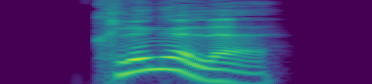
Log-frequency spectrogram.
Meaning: inflection of klüngeln: 1. first-person singular present 2. first-person plural subjunctive I 3. third-person singular subjunctive I 4. singular imperative
- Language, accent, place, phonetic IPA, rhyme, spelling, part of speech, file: German, Germany, Berlin, [ˈklʏŋələ], -ʏŋələ, klüngele, verb, De-klüngele.ogg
